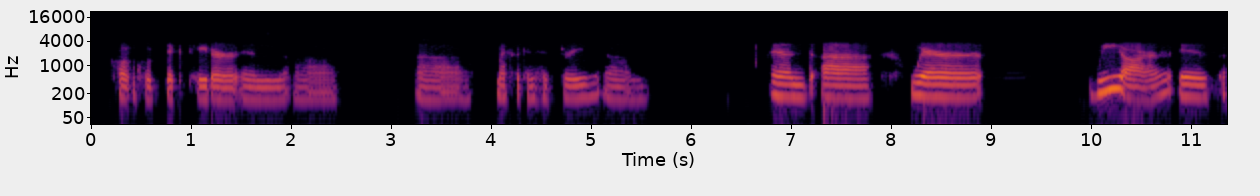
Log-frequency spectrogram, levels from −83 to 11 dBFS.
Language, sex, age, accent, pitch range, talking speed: English, female, 30-49, American, 155-185 Hz, 85 wpm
